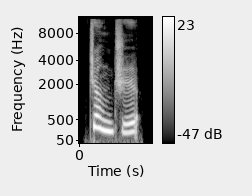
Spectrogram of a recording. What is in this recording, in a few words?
"正直", Chinese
